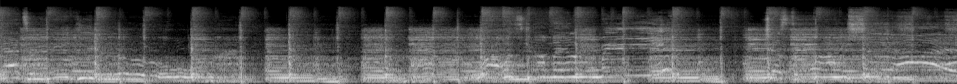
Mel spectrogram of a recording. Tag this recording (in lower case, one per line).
echo
music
